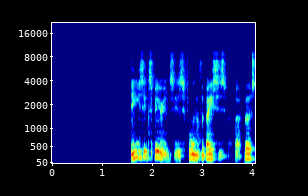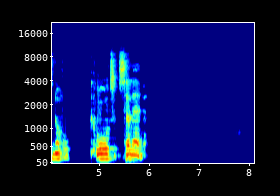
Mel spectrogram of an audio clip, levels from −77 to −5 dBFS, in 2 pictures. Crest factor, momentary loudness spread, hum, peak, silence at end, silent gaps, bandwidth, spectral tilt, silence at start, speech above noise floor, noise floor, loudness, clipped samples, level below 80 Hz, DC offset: 18 dB; 16 LU; none; -8 dBFS; 2.2 s; none; 9.8 kHz; -5 dB/octave; 1.55 s; over 67 dB; under -90 dBFS; -24 LUFS; under 0.1%; -74 dBFS; under 0.1%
